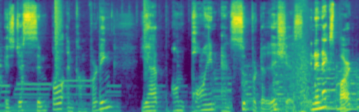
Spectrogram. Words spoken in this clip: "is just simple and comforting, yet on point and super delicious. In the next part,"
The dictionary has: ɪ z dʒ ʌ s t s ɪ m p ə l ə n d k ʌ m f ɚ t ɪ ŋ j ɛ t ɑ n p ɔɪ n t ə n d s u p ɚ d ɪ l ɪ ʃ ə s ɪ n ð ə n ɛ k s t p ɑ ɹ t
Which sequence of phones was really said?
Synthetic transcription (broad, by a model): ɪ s dʒ ʌ s t s ɪ m p ə l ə n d k ʌ m f ɚ t ɪ ŋ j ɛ t ɑ n p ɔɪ n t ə n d s u p ɚ d ɪ l ɪ ʃ ə s ɪ n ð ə n ɛ k s t p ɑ ɹ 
